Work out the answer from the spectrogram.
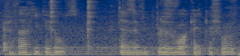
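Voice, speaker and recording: A man with a Québécois French accent giving a casual tutorial to viewers, halting and repeating his words as he goes. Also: lowish voice, little pitch movement. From Quebec, Canada. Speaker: gaming video creator. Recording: clear background noise, home-made recording.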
